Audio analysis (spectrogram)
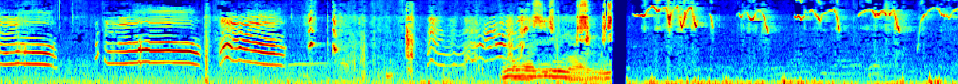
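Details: Baby macaque in the wild, bullied by its mother, wails loudly: long drawn-out tonal cries that fall in pitch, repeated several times, turning into rough wavering sobs, then ending in thin, very high squeaks.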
